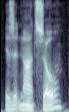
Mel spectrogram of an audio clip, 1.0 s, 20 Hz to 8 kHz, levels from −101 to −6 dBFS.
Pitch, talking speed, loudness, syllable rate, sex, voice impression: 115 Hz, 230 wpm, -13 LUFS, 4.9 syllables/s, male, masculine, adult-like, thick, tensed, slightly weak, clear, fluent, cool, intellectual, calm, wild, modest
